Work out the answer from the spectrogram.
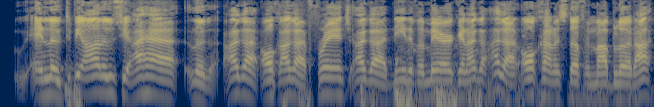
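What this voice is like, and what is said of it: Southern Cajun accent. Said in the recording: “that Cajun accent in me, I guess you could say, from the South”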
